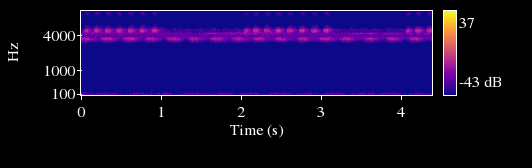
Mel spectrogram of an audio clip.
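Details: ['Grass insects in a restful setting: a continuous high-pitched shrill trill with groups of fast, bright pulsed chirps that start and stop about every two seconds, over a soft low hum.']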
